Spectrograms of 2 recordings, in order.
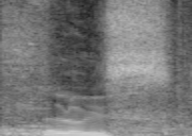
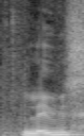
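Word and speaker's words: Lewis: लुइस। लेविस नहीं बोलना, because ई क्या रहता है? साइलेंट रहता है।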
